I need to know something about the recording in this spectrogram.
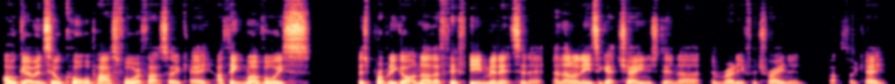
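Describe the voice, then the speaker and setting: A man's voice: lowish voice, fairly quick, fairly bright tone. A young man who is losing his voice, streaming from his room at home and answering viewer questions in a blunt, chatty way. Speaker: fantasy football streamer.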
